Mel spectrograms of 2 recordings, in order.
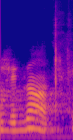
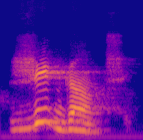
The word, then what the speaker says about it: gigante: Assim como nós vimos que a letrinha C muda o som, a letra G também, quando a letra G está ao lado, abraçadinha lá com as letras E e I, vai ter o som de J, de janela.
